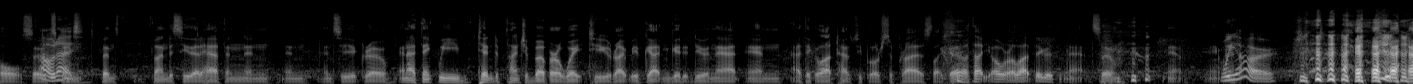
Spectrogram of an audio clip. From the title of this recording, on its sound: Live at AFPM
